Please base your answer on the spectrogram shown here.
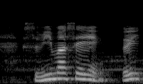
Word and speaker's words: すみません: 스미마셍을 스이마셍으로 발음하기도 합니다. 아, 정말 너무 혼란스러워요 하는 학생들이 있는데요. 두 표현, 의미의 차이는 없습니다. 하지만 두 표현 중에 스미마셍이 올바른 표현입니다.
